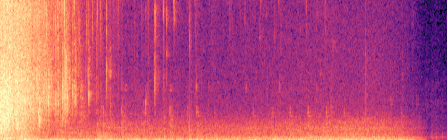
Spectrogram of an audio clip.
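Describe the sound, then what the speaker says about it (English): Water gushes and splashes in a fantasy adventure game, starting with a loud rush that settles into a steady, softer wash of churning water before cutting off abruptly, with no talking. "Okay, where did the water come from?"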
